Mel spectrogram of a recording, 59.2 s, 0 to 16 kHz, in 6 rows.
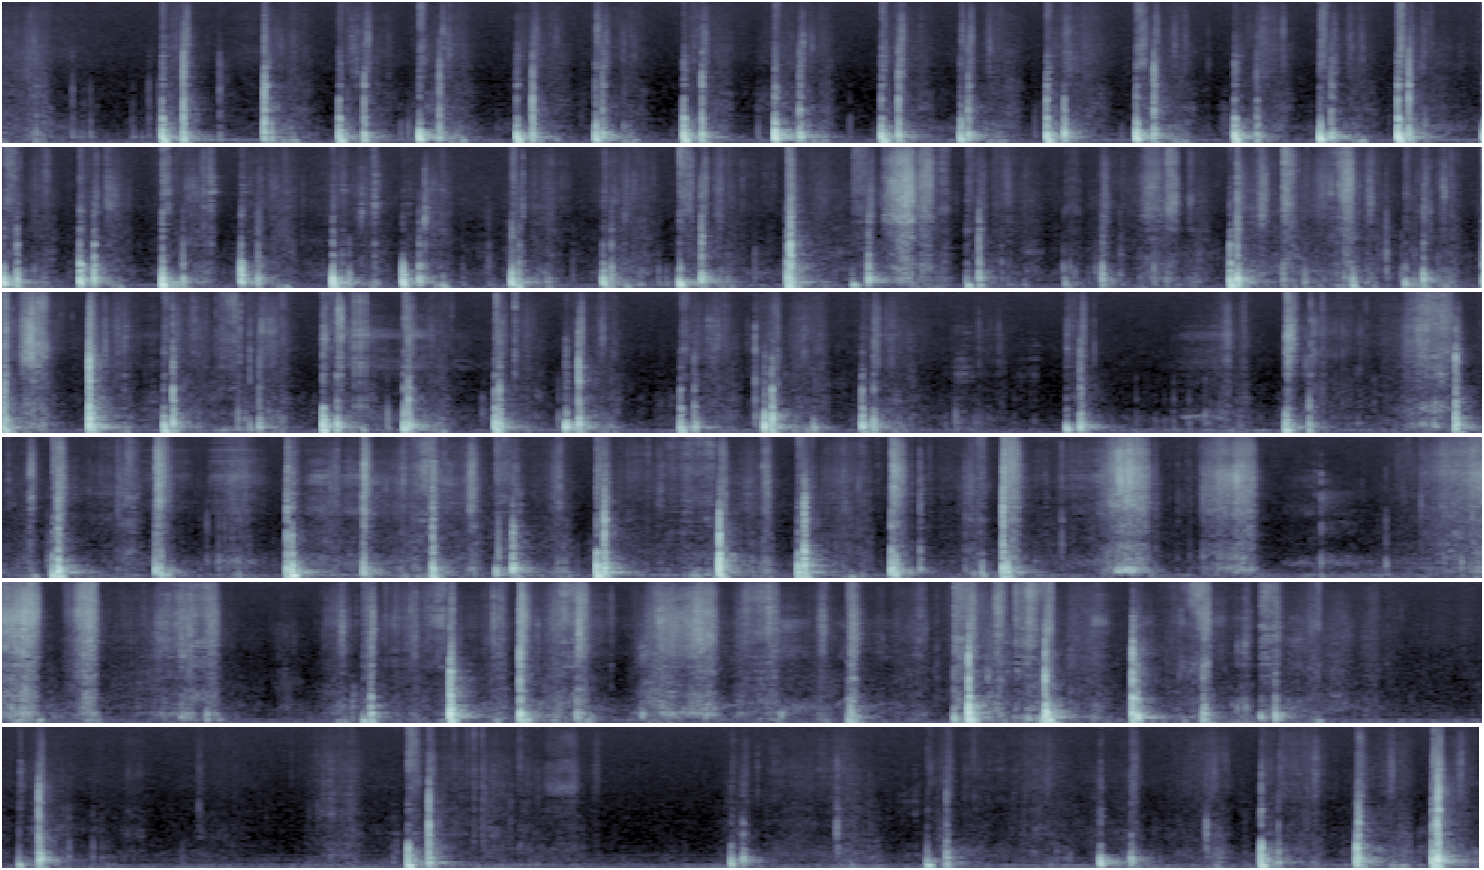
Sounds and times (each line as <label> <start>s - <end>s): Cowboy boots walking on ceramic tile 0.5s - 25.7s
Cowboy boots walking on ceramic tile 31.5s - 36.6s
Cowboy boots walking on ceramic tile 41.7s - 48.2s
Cowboy boots walking on ceramic tile 54.2s - 54.5s
Cowboy boots walking on ceramic tile 55.4s - 55.9s
Cowboy boots walking on ceramic tile 56.6s - 59.1s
